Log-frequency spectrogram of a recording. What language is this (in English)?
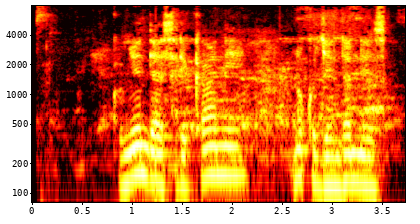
Kinyarwanda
